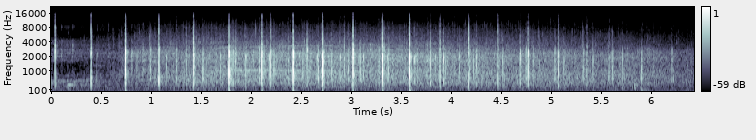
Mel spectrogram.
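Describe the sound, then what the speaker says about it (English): Graduates of a business school's MS, MBA and PhD class of 2018 applaud at their graduation ceremony, a hall-wide round of clapping with sharp individual claps standing out, gradually thinning toward the end. "give yourself a round of applause because you are so brilliant"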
